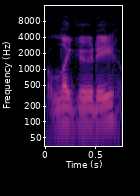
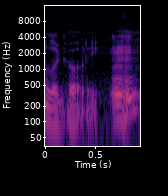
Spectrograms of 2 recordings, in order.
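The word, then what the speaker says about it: Loogootee: also a station in Lagodi. So, but that's the way most of the people in that area pronounce it, as Lagodi. Yeah. Right. That's how it was introduced to me, was Lagodi.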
